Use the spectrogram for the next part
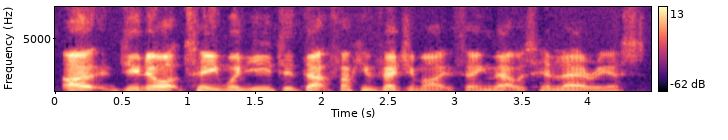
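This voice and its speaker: A man's voice: medium pitch, moderate pace, a bit bright, no echo. A man in casual, teasing banter with fellow veterans, swearing freely. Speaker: podcast co-host.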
